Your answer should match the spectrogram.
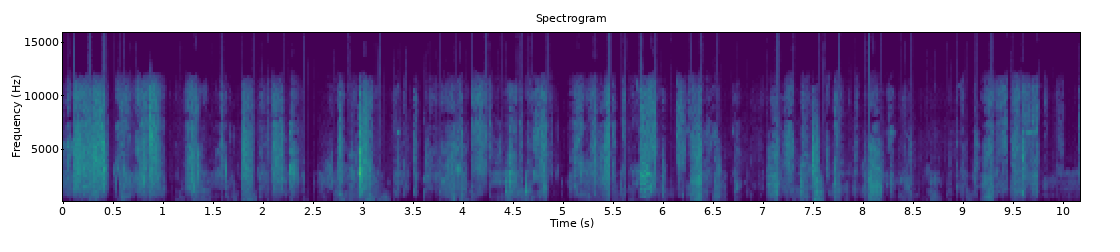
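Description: Heavy padded fabric cover rustling and scraping as it is pulled and worked down over a plastic-cased portable compressor fridge, in many short irregular bursts.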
